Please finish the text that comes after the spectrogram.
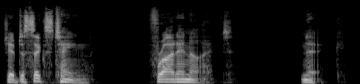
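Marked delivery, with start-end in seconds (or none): none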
